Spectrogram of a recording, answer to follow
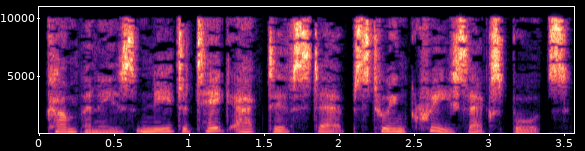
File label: en gb companies need to take active steps to increase exports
